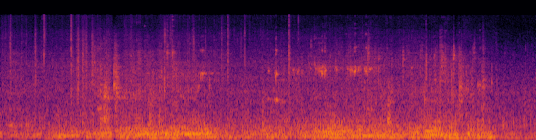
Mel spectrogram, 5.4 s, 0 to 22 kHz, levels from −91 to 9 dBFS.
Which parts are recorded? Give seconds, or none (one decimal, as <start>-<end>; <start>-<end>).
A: 0.0-5.4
